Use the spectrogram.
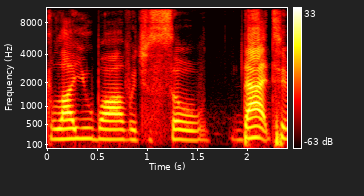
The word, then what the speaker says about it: Lyubov: You've like said my name a few times, but it's Lyubov. Like the pronunciation of it Lu, is Lu, because they say it a little bit like say it again. Lyubov.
